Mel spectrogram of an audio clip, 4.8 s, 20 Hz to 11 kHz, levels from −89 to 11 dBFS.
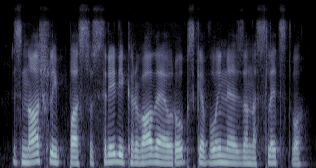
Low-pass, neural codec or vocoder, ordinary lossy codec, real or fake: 7.2 kHz; codec, 16 kHz, 4.8 kbps, FACodec; Opus, 24 kbps; fake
